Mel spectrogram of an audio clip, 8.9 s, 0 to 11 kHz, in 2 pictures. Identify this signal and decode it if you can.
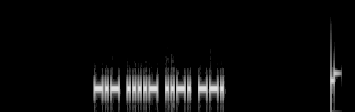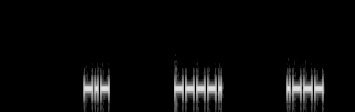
Morse code, heard as a keyed tone, about 36 wpm, spaced as for 17 wpm, 700 Hz. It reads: K4FG K9J
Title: USA Call Signs - 4 Characters - 8x Character Spacing - 35wpm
